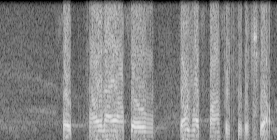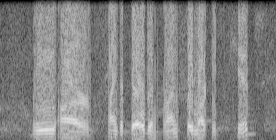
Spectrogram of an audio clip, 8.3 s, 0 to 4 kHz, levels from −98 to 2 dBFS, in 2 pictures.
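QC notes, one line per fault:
Throughout: mu-law and A-law mixed up. The speech was coded with A-law G.711 but decoded as mu-law, so each 8-bit code lands on the wrong point of the logarithmic curve. Some sample levels come out too large and others too small, which makes the speech harsh and distorted. The quietest samples are pushed well above silence, so the pauses fill with noise. The telephone band itself is intact and stops at 4 kHz.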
